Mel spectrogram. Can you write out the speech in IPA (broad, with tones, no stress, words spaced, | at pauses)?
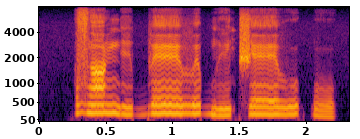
zã˦ŋi˨beː˦βɪ˦ bĩ˨t͡ʃeː˦βu˦k͡pu˨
